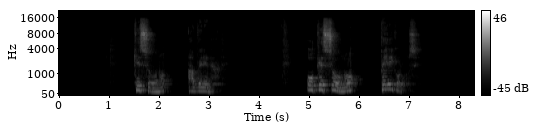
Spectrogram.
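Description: A middle-aged man speaks calmly into a computer microphone, heard through an online call.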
